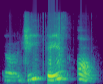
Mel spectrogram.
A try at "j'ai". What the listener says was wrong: No, it's not days. It's these. E. These. And it's not she. It's j'ai.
